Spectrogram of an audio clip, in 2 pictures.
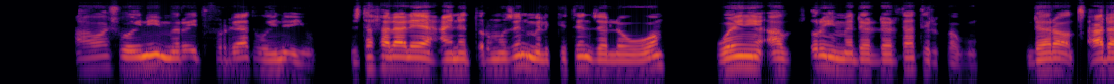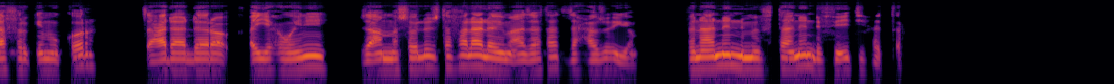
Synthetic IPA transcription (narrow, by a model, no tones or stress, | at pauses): ʔawaʃwɔjnimɨɾɨʔt̪ʰfɨɾːijat̪wɔjniɨjːu | zɨt̪ʰɐfɐlalɐjɐʕajnɐt̪ʼːɨɾmuzɨnmɨlkʰːɨt̪ʰɨnzɐlːɐwwom | wɔjniʔaβt͡sʼɨɾimɐd̪ɐɾd̪ɐɾt̪ʰat̪jɪɾɨkːɐβu | d̪ɐɾɐχʼt͡sʼa̰ʕd̪afɨɾkʼimɨkʼːɨɾ | t͡sʼaʕd̪ad̪ɐɾɐqʼkʼɐjːɪħwɔjni | zɨamːɐsɐlːuzɨt̪ʰɐfɐlalɐjumaʔazat̪ʰat̪zɨħazuɨjːo̞m | fɨnanɨnːɨmɨft̪ʰanɨnd̪ɨfɨʔt̪jɪfɐt̪ʼːɨɾ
